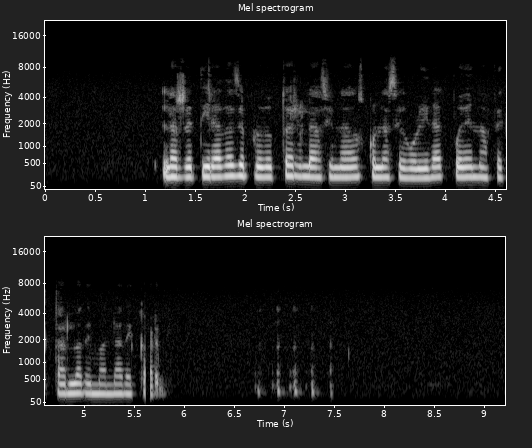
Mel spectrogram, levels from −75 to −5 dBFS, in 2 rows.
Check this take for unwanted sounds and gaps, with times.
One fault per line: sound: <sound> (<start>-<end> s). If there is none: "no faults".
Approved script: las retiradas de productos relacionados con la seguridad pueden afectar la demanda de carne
sound: dropout (5.6-5.7 s)
sound: laugh (6.7-7.5 s)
